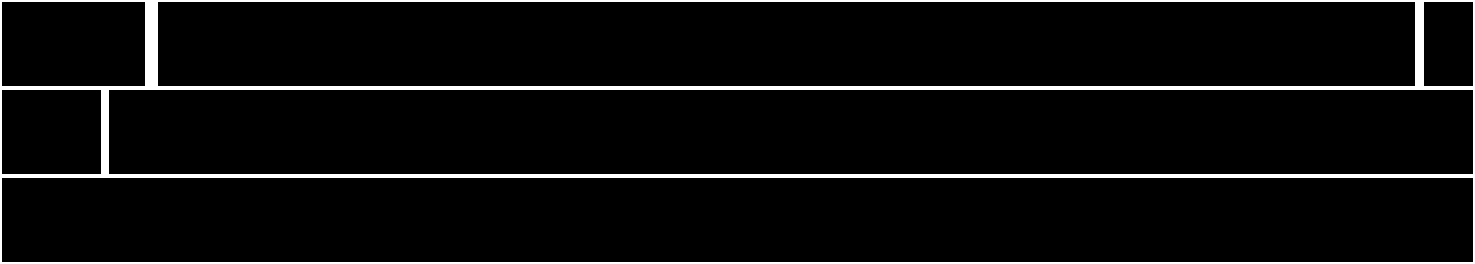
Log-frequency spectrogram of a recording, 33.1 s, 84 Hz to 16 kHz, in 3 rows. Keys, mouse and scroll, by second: 0.0-0.5 ctrl+z, 0.7-1.3 ctrl+z, 1.5-2.3 scroll down 6, 2.0 middle click, 2.3 shift+middle click, 2.4 scroll up 1, 2.6 2, 2.6 click, 2.8 a, 2.9 x, 3.5 Tab, 3.7 scroll down 3, 3.8 shift+middle click, 3.9 Tab, 4.0 scroll up 8, 4.3 click, 4.5 shift+middle click, 4.9-5.3 scroll down 8, 5.0 middle click, 5.3 shift+middle click, 5.8 scroll up 12, 6.0 middle click, 6.2-6.8 scroll down 2, 6.3 shift+middle click, 6.4-6.8 typing, 6.5 click, 6.8 click, 7.0 middle click, 7.3-7.8 scroll down 3, 7.8 middle click, 8.2 shift+g, 9.0 middle click, 9.5-10.6 drag, 10.6 middle click, 11.0 shift+g, 12.4 click, 12.6 shift+g, 13.0 middle click, 13.6 scroll down 9, 13.7 middle click, 14.1 b, 14.4 middle click, 14.5 scroll up 9, 14.7 scroll down 9, 15.1 g, 15.5 middle click, 16.0 g, 16.3 scroll down 1, 16.4 s, 17.0 scroll up 2, 17.1 s, 17.4 Tab, 17.5-18.0 shift+middle drag, 18.0 scroll up 1, 18.3 3, 18.3 click, 18.7 middle click, 19.2 u, 19.9-20.2 scroll up 6, 20.2 middle click, 20.3 u, 21.1-21.8 scroll down 9, 21.8 middle click, 22.0 scroll up 7, 22.2 middle click, 22.4 click, 22.6 middle click, 23.0 ctrl+z, 23.1 scroll down 8, 23.3 middle click, 23.6 z, 23.8 middle click, 24.0 b, 24.3 middle click, 24.6 u, 25.0 scroll up 5, 25.2 scroll down 1, 25.3 middle click, 25.5 scroll up 6, 25.6 z, 25.8-26.1 shift+middle drag, 26.1 a, 26.3 r, 26.8 Tab, 27.0 shift+middle click, 27.7 click, 27.8 Tab, 27.9 click, 28.4 shift+g, 29.4 middle click, 29.4 scroll down 8, 29.6 middle click, 30.0-33.1 typing, 31.8 middle click, 32.1 scroll up 5.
